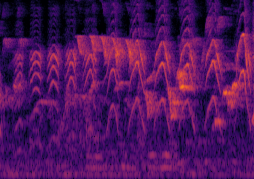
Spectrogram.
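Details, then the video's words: Tame red-eyed bulbul singing steadily with many varied phrases: a fast run of high, arched whistled notes, rising and falling, about one and a half per second, with some notes overlapping and no other clear sounds. "BURUNG ARA MATA MERAH JINAK GACOR BANYAK ISIAN"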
